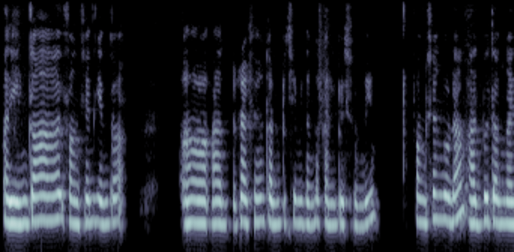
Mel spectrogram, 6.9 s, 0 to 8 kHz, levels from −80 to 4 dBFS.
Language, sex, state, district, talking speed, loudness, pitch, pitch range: Telugu, female, Telangana, Karimnagar, 115 wpm, -20 LUFS, 240 Hz, 230-255 Hz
